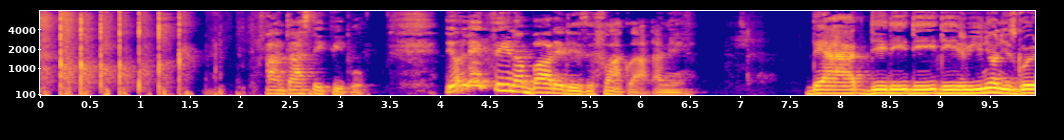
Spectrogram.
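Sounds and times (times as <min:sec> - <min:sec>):
clapping: 0:00.0 - 0:01.8
speech: 0:02.3 - 0:03.4, 0:04.0 - 0:06.6, 0:07.7 - 0:09.9.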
